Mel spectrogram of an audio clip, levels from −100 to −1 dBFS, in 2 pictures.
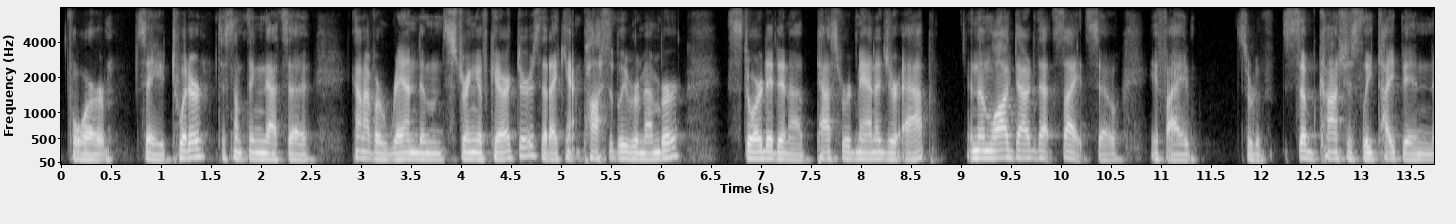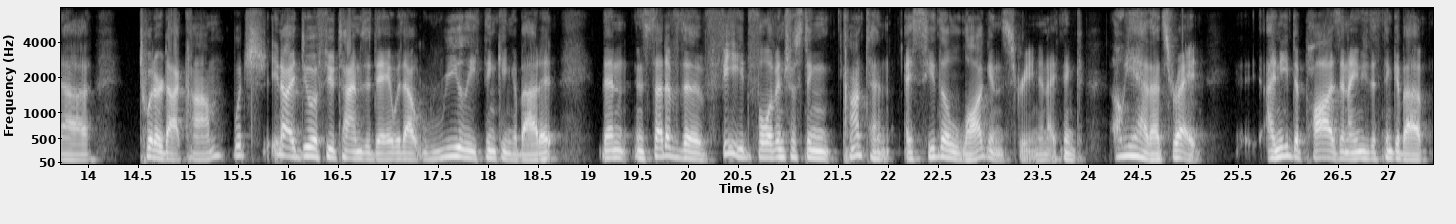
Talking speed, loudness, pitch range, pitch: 195 wpm, -18 LUFS, 110-135 Hz, 120 Hz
